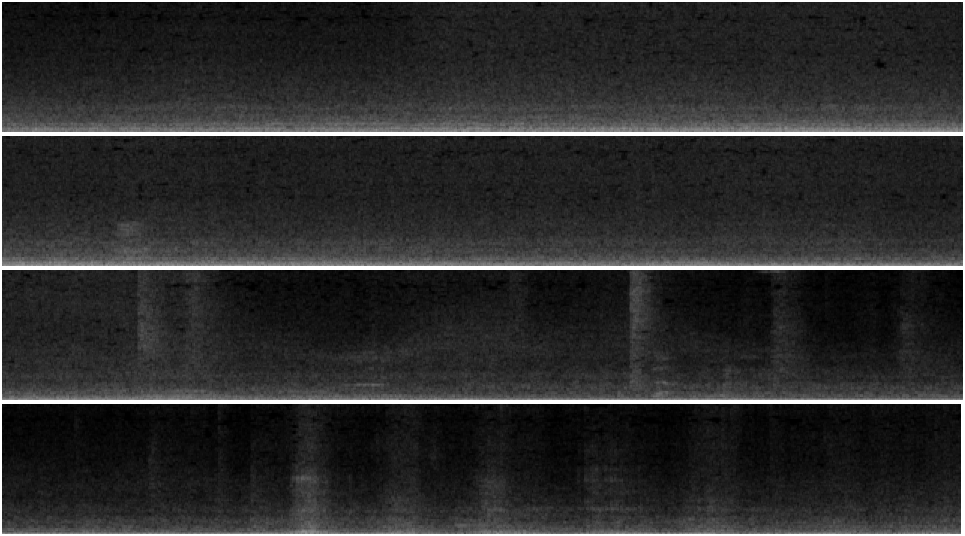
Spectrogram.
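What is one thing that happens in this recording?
A bus engine rumbles steadily, its pitch shifting as the bus changes speed.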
